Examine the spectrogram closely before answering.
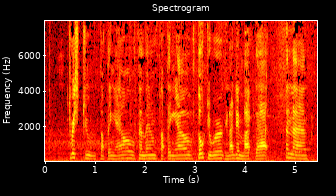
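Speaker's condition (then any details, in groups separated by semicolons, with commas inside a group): Deafness, profound, genetic, severe; deaf-sounding voice, mistaken for drunk slurring, sometimes taken as German accent, speech learned while hearing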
